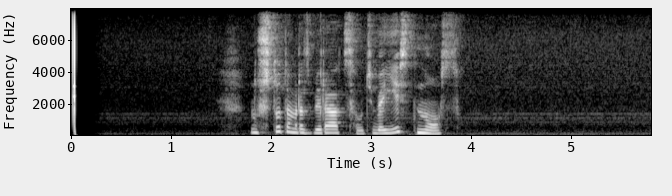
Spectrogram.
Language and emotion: Russian, angry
